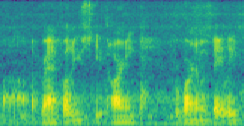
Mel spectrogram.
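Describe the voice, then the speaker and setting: A man in his fifties rambling through a casual vlog, full of fillers and restarts, with a voice he calls big and loud. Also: a bass voice, completely flat delivery, fast talker, dull audio, background noise. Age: 50s. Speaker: vlogger. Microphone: camera on a screen in front of him.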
